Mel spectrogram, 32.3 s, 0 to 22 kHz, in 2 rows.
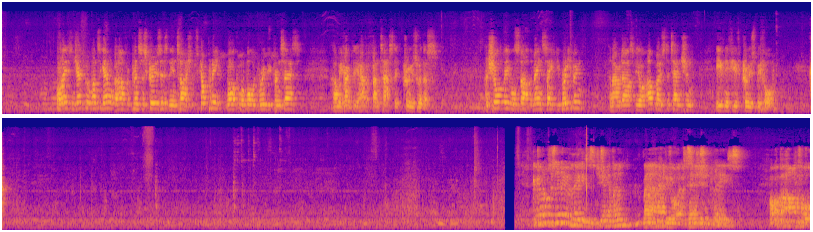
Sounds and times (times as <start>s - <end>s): Speech: 0.0s - 6.0s, 6.6s - 15.5s, 26.5s - 32.3s.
